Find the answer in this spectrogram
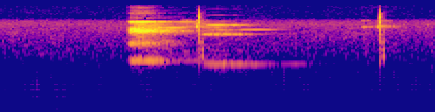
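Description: A two-note chime, a ding followed by a lower dong, rings out and fades over about a second, with a sharp click during it and another click near the end.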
